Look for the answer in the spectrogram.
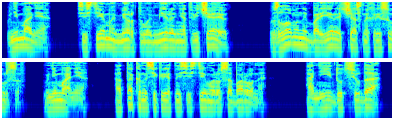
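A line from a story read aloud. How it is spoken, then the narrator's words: Hoarse command. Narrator (Russian): Менеджер хрипло скомандовал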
